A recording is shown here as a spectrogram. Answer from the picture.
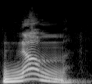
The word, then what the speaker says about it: numb: Numb. Numb. Esta palabra quiere decir como endormecido, como cuando se te duerme el brazo, la pierna, ¿vale? Numb. Numb, ¿ok? So, no pronuncias la B, numb.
